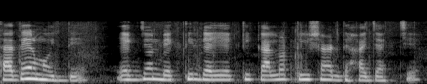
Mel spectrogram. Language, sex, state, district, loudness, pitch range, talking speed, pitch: Bengali, female, Assam, Hailakandi, -17 LUFS, 210-230 Hz, 140 wpm, 215 Hz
